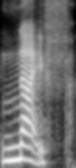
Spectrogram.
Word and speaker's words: knife: words beginning with a silent k like knife or even silent G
